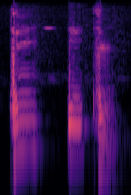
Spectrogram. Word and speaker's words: 구궁: 근데 구궁은 구궁이라고 읽는 게 아니라 구가 먼저 시작하진 않아요. 보통. 그래서 궁, 꾸, 궁. 그러니까 구궁이라기보다는 사실 궁꾸지.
